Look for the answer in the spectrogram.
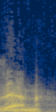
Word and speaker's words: Zen: This word Zen is Japanese way of pronouncing the Chinese word chan, which in turn is the Chinese way of pronouncing the Sanskrit word jhana.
